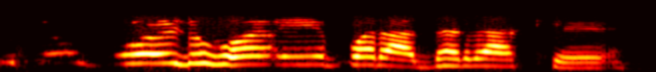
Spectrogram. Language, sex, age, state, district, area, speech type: Gujarati, female, 30-45, Gujarat, Morbi, rural, conversation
